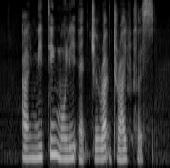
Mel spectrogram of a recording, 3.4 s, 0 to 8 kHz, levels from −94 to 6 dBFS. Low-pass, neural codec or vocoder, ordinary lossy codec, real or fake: none; codec, 16 kHz, 4 kbps, X-Codec, WavLM features, trained on Multilingual LibriSpeech; none; fake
